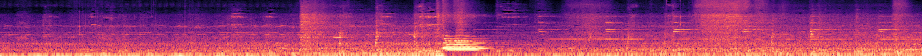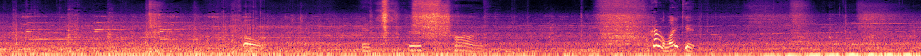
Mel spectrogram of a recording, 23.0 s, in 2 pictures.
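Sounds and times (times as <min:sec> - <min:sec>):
high wheel squeals: 0:00.0 - 0:16.0
diesel locomotives rumbling past: 0:00.0 - 0:23.0
train horn blast: 0:05.5 - 0:06.2.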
